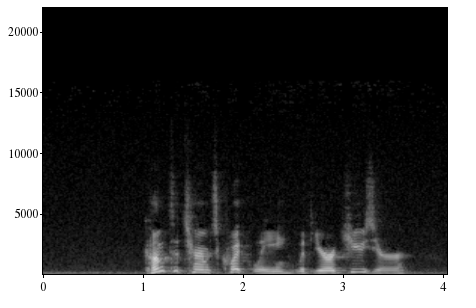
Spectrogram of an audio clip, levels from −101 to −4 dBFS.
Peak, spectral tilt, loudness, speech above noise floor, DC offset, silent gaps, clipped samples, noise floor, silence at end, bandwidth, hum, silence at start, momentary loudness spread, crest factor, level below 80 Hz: -12 dBFS; -6 dB/octave; -35 LUFS; 32 dB; under 0.1%; none; under 0.1%; -67 dBFS; 0.45 s; 9 kHz; none; 1 s; 14 LU; 26 dB; -70 dBFS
